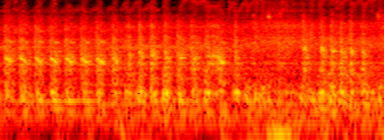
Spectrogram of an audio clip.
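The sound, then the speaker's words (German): A prototype pickup truck engine running on pure ammonia chugs with a rapid, rough, steady pulse, loud and alone for the whole stretch, without any voices. “Der Motor eines Pickups startet.”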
